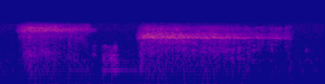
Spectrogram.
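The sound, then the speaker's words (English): A slow, deep breath drawn in and then released in a long, steady exhale during a guided affirmation, airy and breathy with a short pause between inhale and exhale, heard alone with no talking. “Take a deep breath.”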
